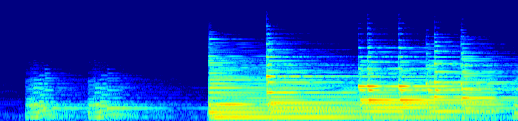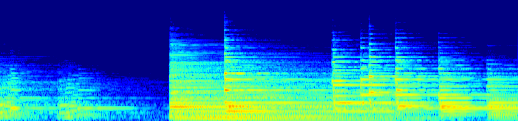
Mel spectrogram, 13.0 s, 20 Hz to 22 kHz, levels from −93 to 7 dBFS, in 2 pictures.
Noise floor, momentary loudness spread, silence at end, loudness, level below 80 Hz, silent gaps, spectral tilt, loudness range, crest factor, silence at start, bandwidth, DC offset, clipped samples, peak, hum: -64 dBFS; 21 LU; 0 s; -27 LUFS; -52 dBFS; none; -6.5 dB/octave; 8 LU; 22 dB; 0.35 s; 10 kHz; under 0.1%; under 0.1%; -8 dBFS; none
